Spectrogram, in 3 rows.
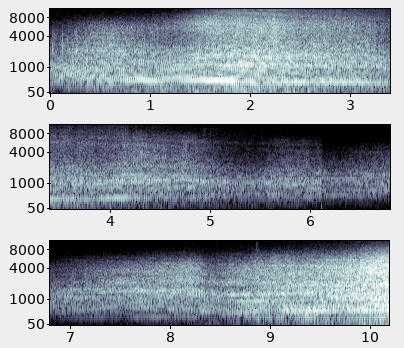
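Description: Lola T70 MkII Spyder race cars at Road America in a racing video game, engines droning steadily with rising and falling pitch as they run laps, loud and continuous throughout with no talk.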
